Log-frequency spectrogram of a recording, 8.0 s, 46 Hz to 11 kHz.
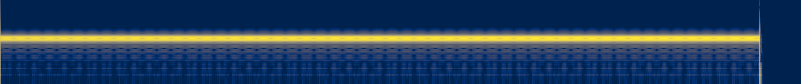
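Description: Emergency Alert System attention signal: two steady tones at 853 and 960 Hz sounding together, loud and unchanging, then cutting off suddenly near the end. It announces that an emergency alert message follows.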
